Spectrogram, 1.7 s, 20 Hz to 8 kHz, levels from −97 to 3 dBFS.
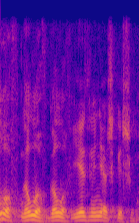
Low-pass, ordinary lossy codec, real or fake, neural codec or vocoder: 7.2 kHz; none; fake; vocoder, 22.05 kHz, 80 mel bands, WaveNeXt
